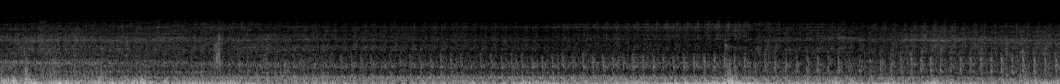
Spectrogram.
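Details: Vintage Honda Jorcub (AF53-1000) scooter running test. A quiet, steady putter at idle with soft even firing and no ticking, rattles or knocks. No abnormal engine noise; normal idle.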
